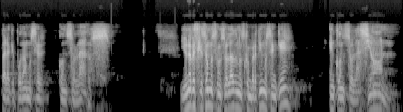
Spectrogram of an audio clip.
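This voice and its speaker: A man's voice: mid-range voice, lively intonation, normal speed, pauses often, breathy edge, lo-fi sound. A man with a Mexican accent preaching a sermon at a church service. He talks to the congregation in a conversational way, often checking in with them.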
